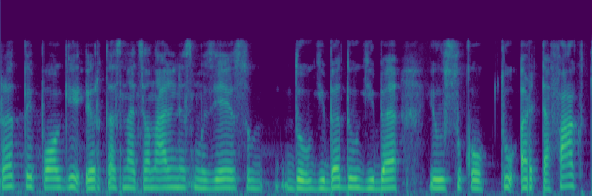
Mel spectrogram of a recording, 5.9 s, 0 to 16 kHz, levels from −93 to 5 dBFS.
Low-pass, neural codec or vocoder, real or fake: 7.2 kHz; codec, 16 kHz, 16 kbps, FunCodec, trained on LibriTTS, 50 frames a second; fake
